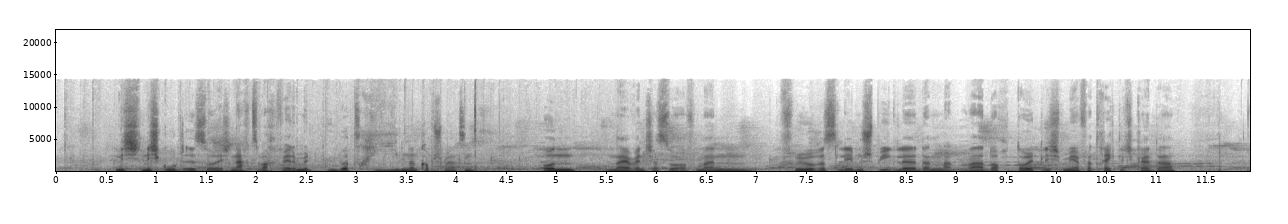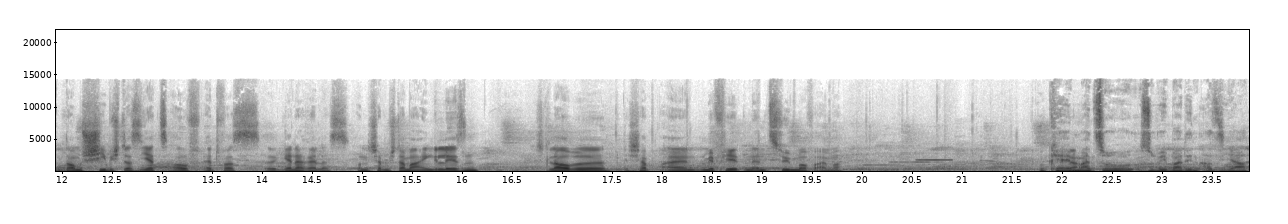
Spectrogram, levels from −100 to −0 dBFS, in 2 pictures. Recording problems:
murmuring crowd; noticeable; throughout; 15 dB below the speech
keyboard typing; faint; at 4 s; peak 15 dB below the speech
phone ringing; faint; at 20 s; peak 10 dB below the speech

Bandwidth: 14.5 kHz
